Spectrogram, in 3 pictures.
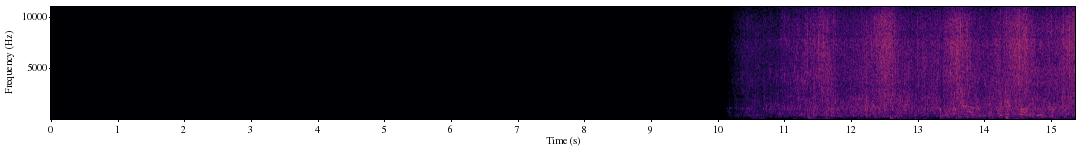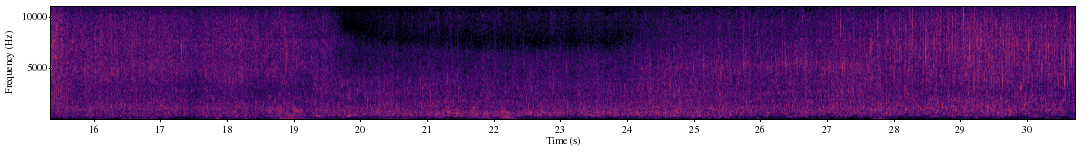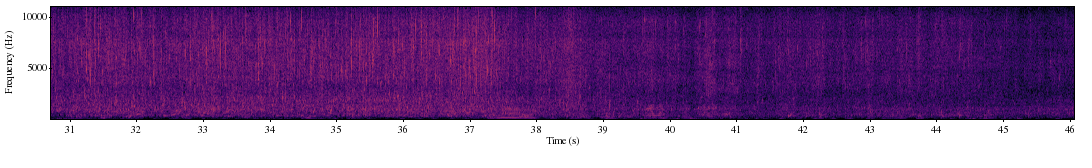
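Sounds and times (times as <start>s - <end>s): river water rushing over stones: 10.2s - 46.0s
splashing from wading legs: 10.4s - 21.6s, 22.5s - 46.0s.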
